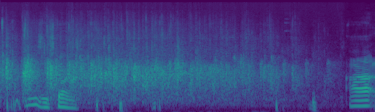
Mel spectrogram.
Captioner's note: applause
